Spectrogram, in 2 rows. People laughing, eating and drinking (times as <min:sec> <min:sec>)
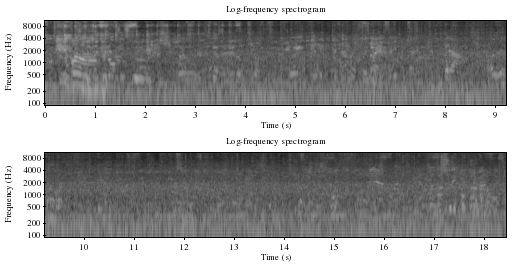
0:00.0 0:04.0, 0:17.0 0:18.4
